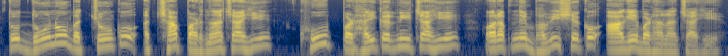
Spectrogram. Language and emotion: Hindi, neutral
